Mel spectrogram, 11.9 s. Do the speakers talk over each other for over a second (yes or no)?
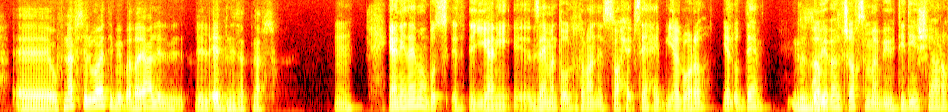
no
